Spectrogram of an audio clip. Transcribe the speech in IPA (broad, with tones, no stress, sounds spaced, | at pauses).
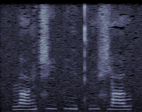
ɻ ɑ˧˥ ŋ t͡ɕ i˥ p i˥ ŋ t̪ʰ y˥ ɕ j ɑ˥ ʊ̯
